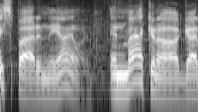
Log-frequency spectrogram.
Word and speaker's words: Mackinac: And those that pronounce it Mackinac, everyone looks at them with an eye of suspicion, because no matter how it's spelled, it's Mackinac.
